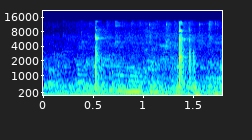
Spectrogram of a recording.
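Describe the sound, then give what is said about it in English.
Two sharp clinks of china cups ring out over a low, steady hum and murmur at the busy bar of an old-school coffee house in Rome, with indistinct chatter; baristas hustle to fill orders while it rains outside. “I join the other refugees from the rain at the busy bar. Baristas hustle to fill orders.”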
